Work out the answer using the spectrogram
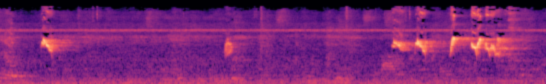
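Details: Red-whiskered bulbul in the morning: a lone whistled note, a softer one, then a closing run of quick bright, chirpy whistles bunched together, over low background murmur and a steady high tone.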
